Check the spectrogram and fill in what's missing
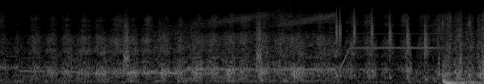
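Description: A soft bristle brush scrubs a white mesh shoe, a steady close-up scratchy rubbing in continuous back-and-forth strokes with no talking.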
